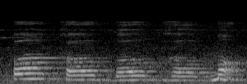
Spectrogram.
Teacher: એમાં હોઠનો ઉપયોગ હોઠથી ટકરાઈને હવા બહાર આવે છે. પણ આ બધામાંથી જે મ છે એ અનુનાસિક પણ છે, કારણ કે એમાં નાક દ્વારા મ, તો નાકની અવસ્થા આપણે ચોખ્ખી સમજી શકીએ છીએ કે એ નાકમાંથી હવા બહાર ફેંકાઈને મ બોલાય છે. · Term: ઓષ્ઠ્ય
